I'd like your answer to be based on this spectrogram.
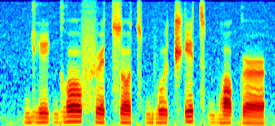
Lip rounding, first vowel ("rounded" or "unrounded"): unrounded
